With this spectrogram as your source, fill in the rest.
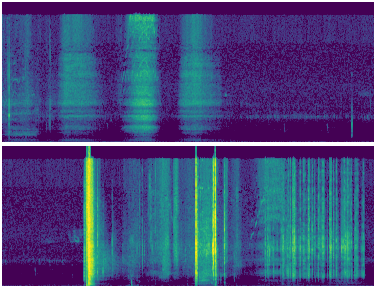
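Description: A budget spring-piston air rifle firing Crosman Premier Ultra Magnum pellets, a sharp close crack followed by a second shot a couple of seconds later, with faint breathing and handling noise around it.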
